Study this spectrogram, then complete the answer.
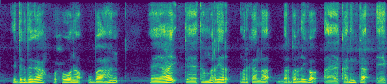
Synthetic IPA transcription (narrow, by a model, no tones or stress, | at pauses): d̪ɛɡd̪ɐɣɐwɑħuːnɐʊbaːɦɐn | jɐɦɛjt̪ʰɛt̪ʰɐmɐrjɐr | mɐrkʰɐlɐbɐrbɐrɗɪɣɔkʰɐlɪnt̪ʰɐɛː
